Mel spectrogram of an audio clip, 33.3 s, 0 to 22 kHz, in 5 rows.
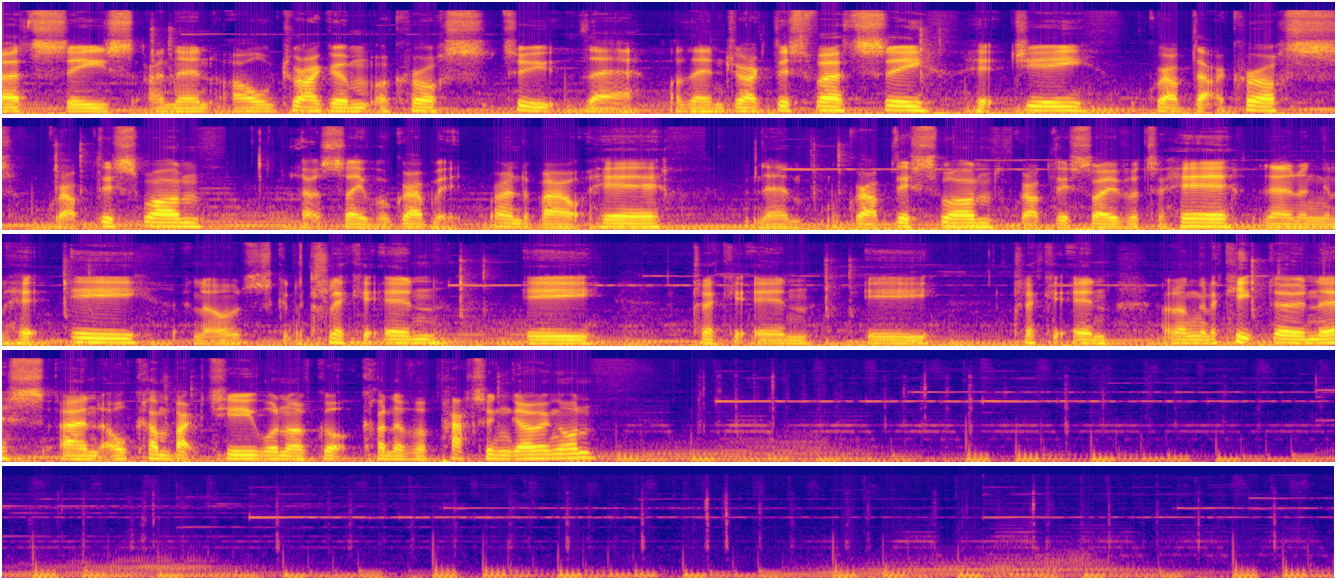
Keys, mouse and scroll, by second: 0.7 g, 3.5 click, 4.5 g, 6.3 click, 6.9 g, 10.2 click, 10.7 g, 13.6 e, 15.6 e, 17.4 e, 19.5 e, 21.1 e, 22.3-33.3 typing, 27.4 ctrl+z, 30.0 scroll down 2, 30.2 shift+middle click.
